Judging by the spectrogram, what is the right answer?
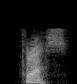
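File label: "thresh", English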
